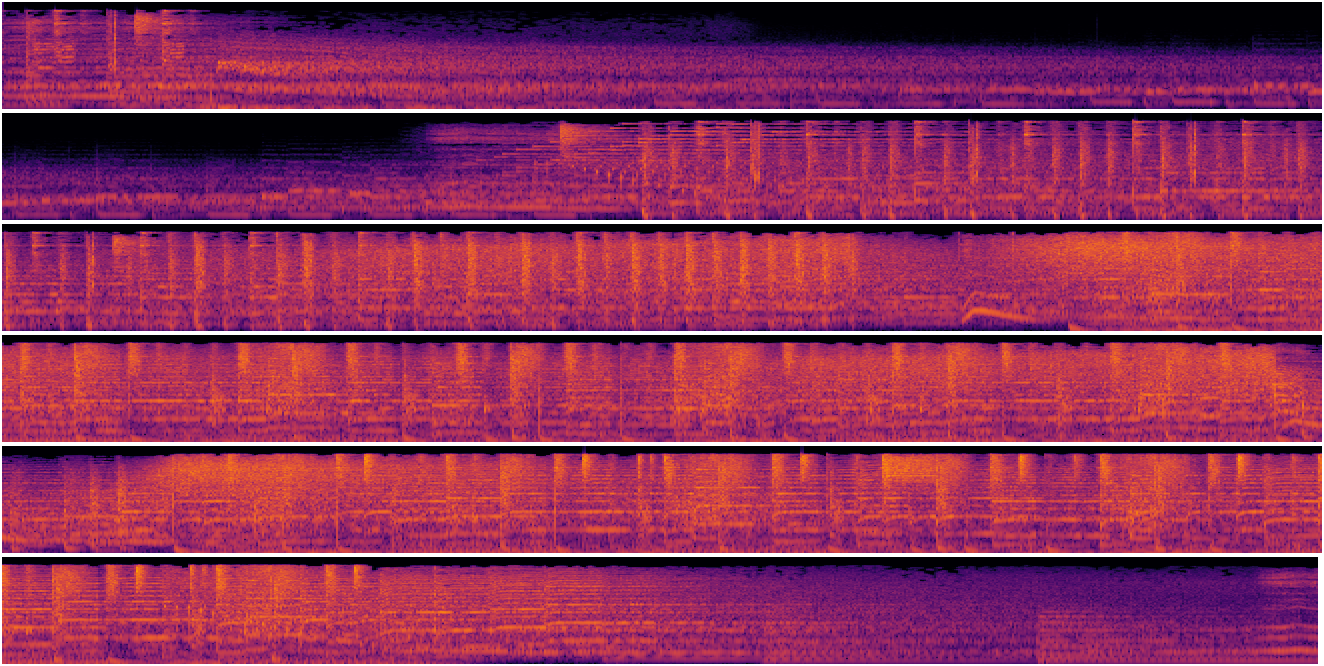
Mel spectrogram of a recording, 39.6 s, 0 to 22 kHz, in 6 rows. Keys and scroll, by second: 14.0 super+s, 25.3 shift+super+Left, 25.9 super+x, 27.0 super+v, 27.5 super+s, 30.7 super+Right, 33.4 super+s, 38.4 super+s.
